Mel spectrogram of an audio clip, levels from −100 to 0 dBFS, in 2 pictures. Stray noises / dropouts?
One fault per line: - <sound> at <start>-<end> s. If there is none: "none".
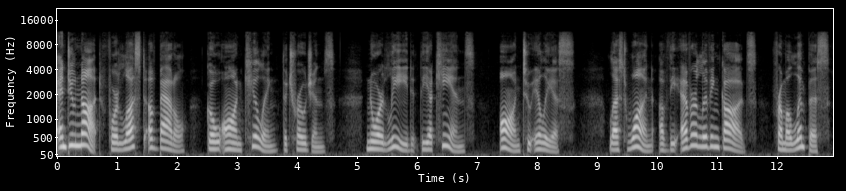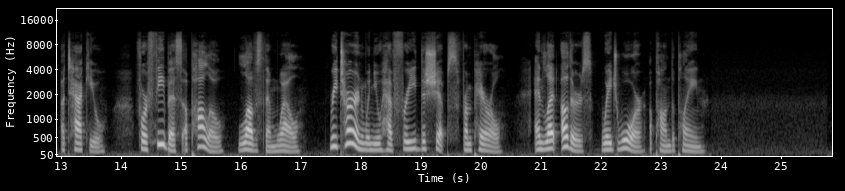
none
